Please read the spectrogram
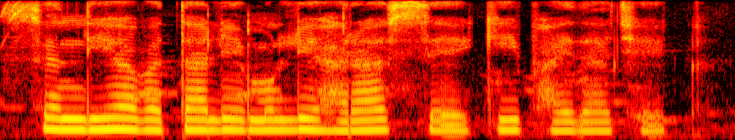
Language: Magahi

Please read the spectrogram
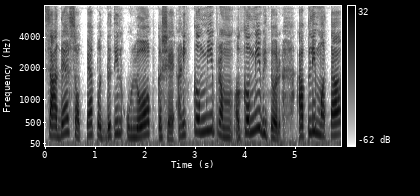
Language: Konkani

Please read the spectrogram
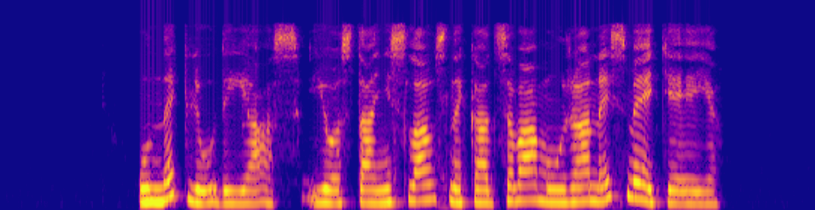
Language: Latvian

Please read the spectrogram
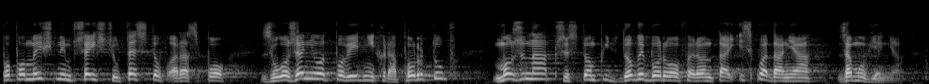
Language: Polish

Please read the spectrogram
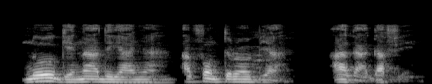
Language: Igbo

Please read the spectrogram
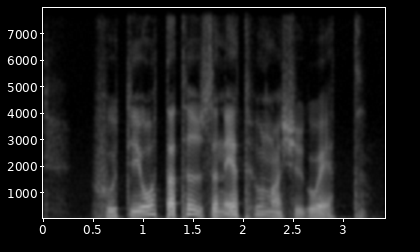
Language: Swedish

